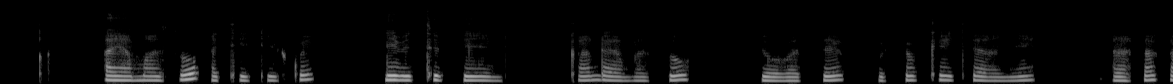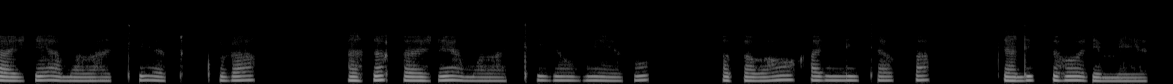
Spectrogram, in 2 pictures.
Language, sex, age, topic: Kinyarwanda, female, 25-35, government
